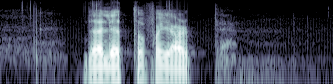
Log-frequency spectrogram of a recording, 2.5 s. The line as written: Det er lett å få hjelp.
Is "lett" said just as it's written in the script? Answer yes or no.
yes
